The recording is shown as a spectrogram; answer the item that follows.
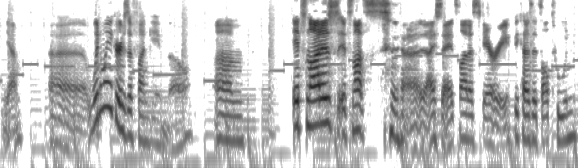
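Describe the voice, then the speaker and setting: A woman streamer talks through a game's story in a loose, animated way, with lots of likes and ums. Her voice is bright. Faint music plays behind her. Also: low voice, unhurried. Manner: animated storytelling with many fillers and laughs. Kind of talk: casual chat.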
